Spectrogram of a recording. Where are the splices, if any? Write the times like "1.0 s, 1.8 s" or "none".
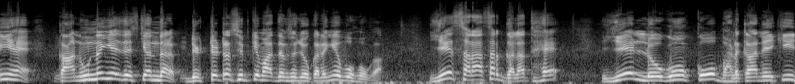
none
